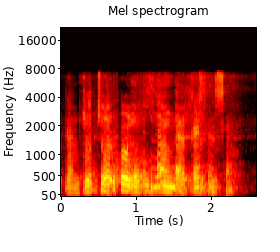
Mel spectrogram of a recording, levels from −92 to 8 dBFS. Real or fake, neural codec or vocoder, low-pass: fake; codec, 44.1 kHz, 1.7 kbps, Pupu-Codec; 7.2 kHz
